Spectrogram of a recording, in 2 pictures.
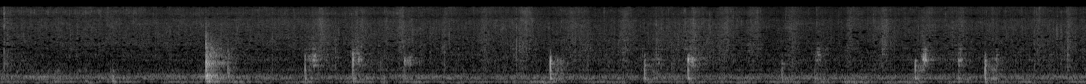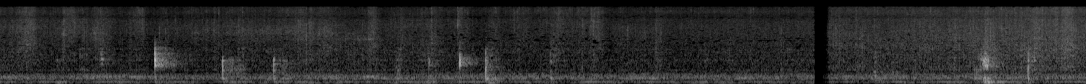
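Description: Shrimp, mixed vegetables and diced sausage sizzling in a hot pan while being stir-fried, with a steady hiss and frequent short scrapes and taps of the spatula against the pan. The sound cuts out for an instant near the end.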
